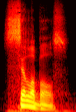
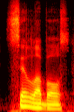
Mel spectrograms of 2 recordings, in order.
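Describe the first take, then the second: No difference in how they are said.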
